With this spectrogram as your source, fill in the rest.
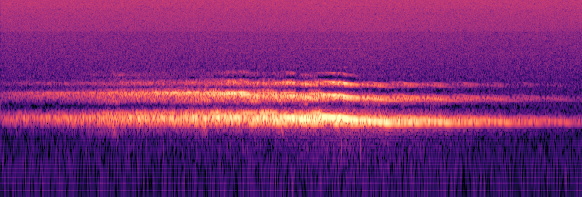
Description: Jingles REVERSE STING; Semblance

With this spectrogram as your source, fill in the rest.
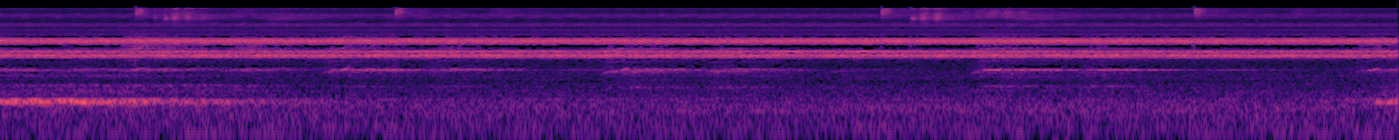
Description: BGM Night; Granblue Fantasy; Android

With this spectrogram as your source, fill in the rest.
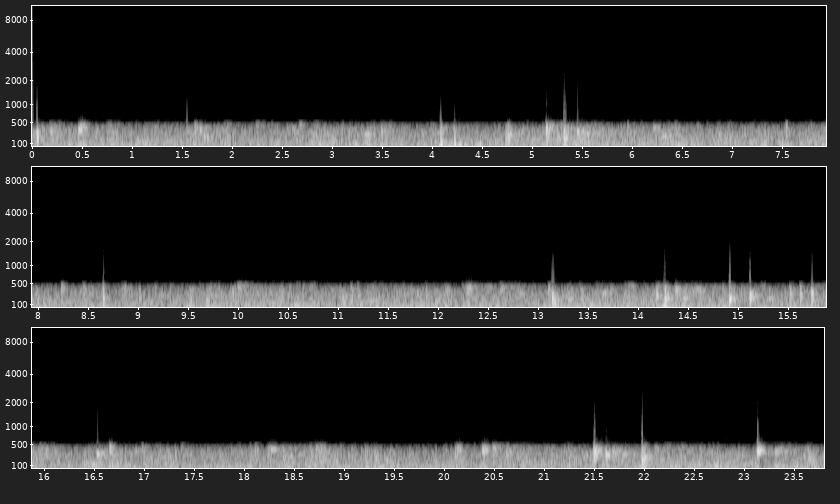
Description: Under Water Ambiance

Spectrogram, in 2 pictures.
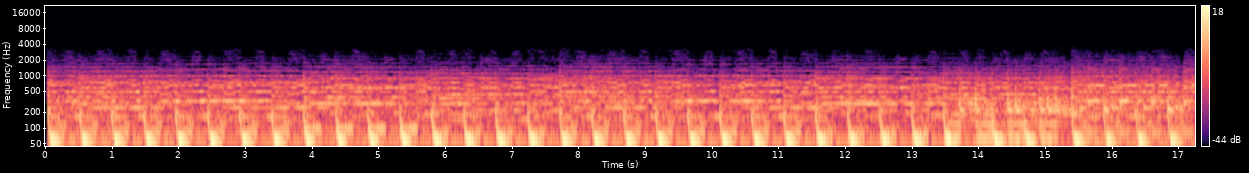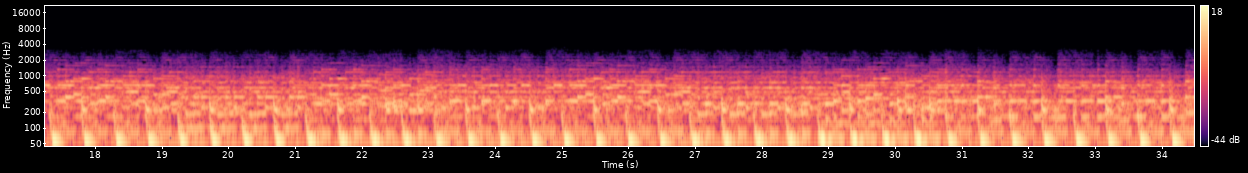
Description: Dance (Muffled); Hollow Dance

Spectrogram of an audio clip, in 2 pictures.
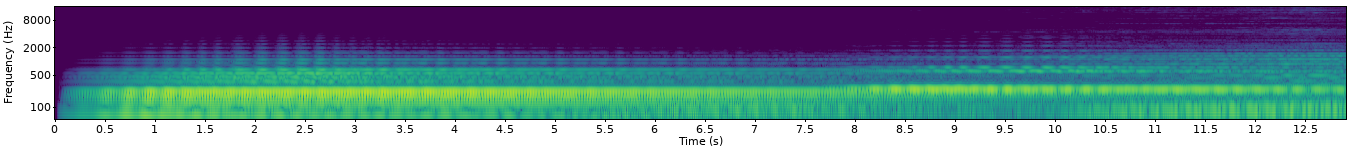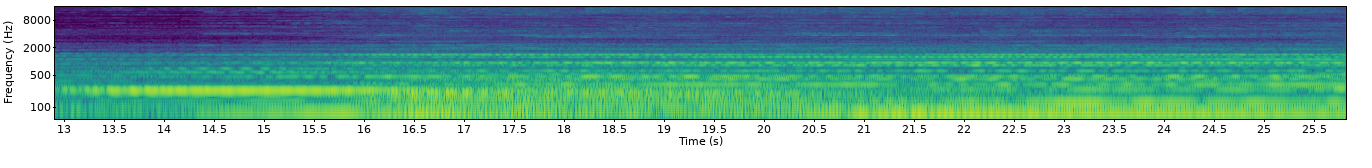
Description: Deep Breathing; App Maldita

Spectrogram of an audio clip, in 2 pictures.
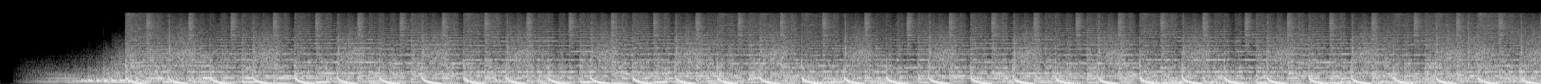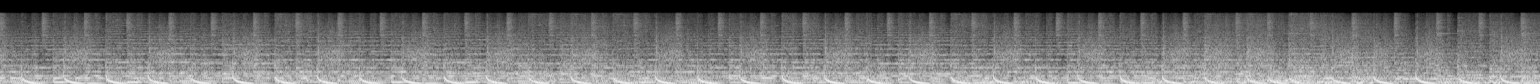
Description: Trance Anthem; pro evolution soccer 6; ps2

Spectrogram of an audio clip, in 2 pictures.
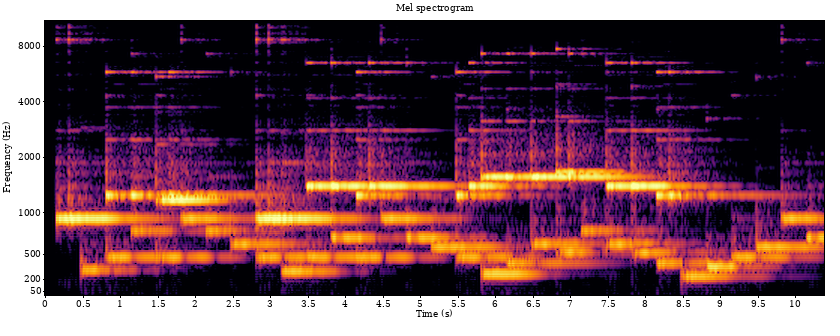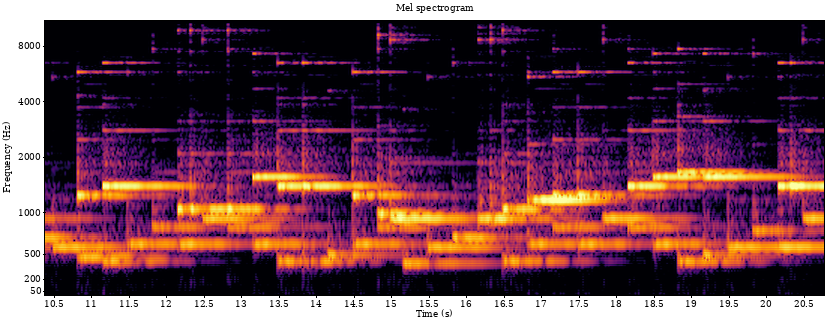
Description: Destiny -orgel-

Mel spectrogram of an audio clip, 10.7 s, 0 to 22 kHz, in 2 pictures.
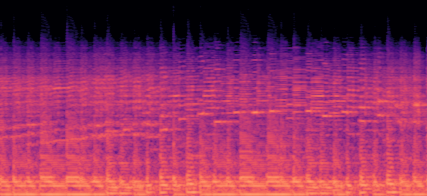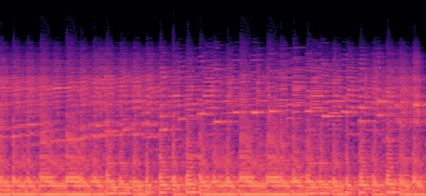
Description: Exit loop; rive wreck hack die retry; ps4; Crusherchamber

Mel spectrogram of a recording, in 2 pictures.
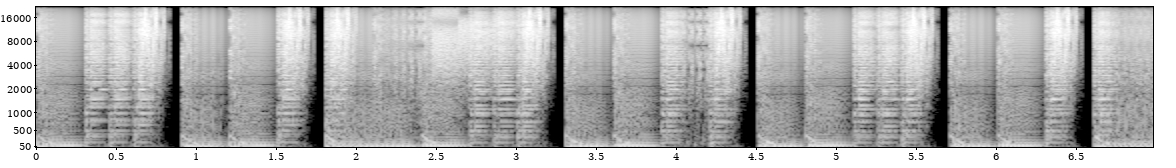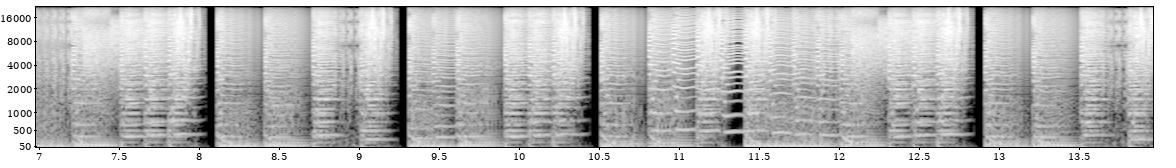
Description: music intro loop

